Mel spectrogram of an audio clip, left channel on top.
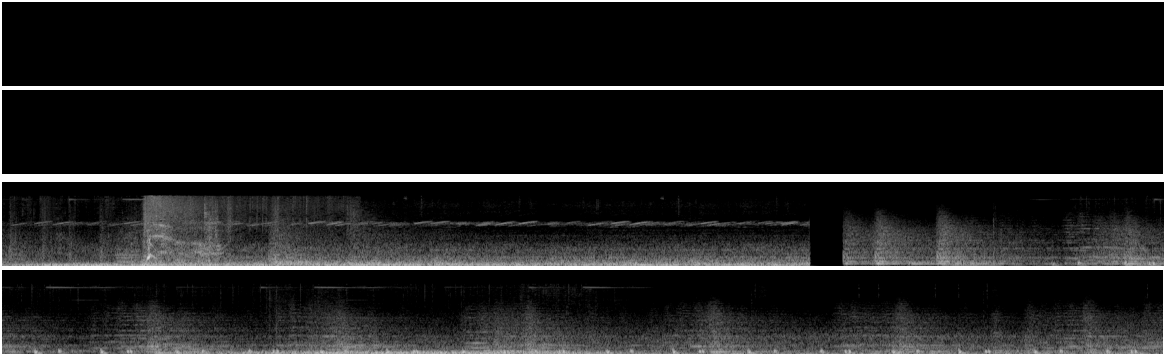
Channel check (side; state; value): left; silent; digital silence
